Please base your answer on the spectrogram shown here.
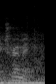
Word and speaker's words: Tremec: Is it Tremec? Yeah, Tremec.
